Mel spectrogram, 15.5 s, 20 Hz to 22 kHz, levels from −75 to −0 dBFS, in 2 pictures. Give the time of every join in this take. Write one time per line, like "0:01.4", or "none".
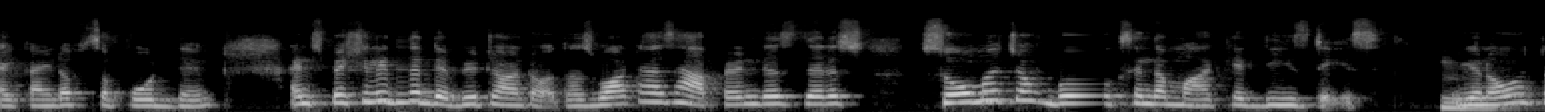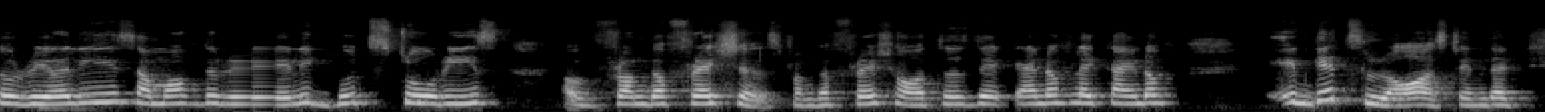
none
